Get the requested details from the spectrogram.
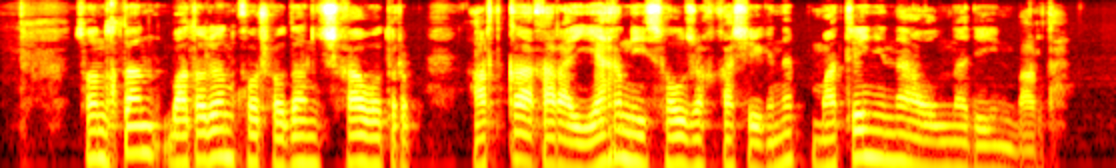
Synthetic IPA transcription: so̞nd̪əq̚t̪ɑnbat̪alʲo̞ɴqʰo̞ɾʃɑwd̪ɑnʃə̥ʁɑwo̞t̪əɾəp̚ | ɑɾt̪qɑqʰɑɾɑjːɑʁnijso̞lˠʒɑqːɑʃe̞ɡʲɪnɪp̚mat̪rʲenʲinɑːwəlˠənɑd̪e̞jɪnbɑ̰ɾd̪ə

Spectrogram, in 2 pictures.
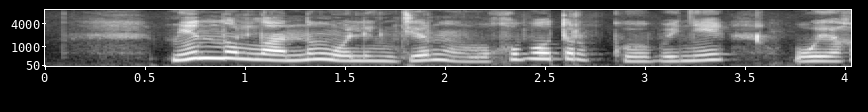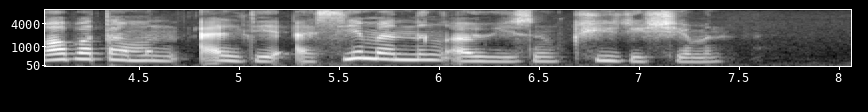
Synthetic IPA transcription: me̞nːʊɾlˠɑnːəɴwɵleŋd̪e̞ɾɪnwo̞qəpwo̞t̪əɾəp̚kʲʰɵbɪne̞wo̞jʁɑbɑt̪ɑmənæ̰ld̪e̞ʔæse̞mænːɪŋʔæ̰wezɪŋkʲʰʏjkʲeʃe̞mɪn

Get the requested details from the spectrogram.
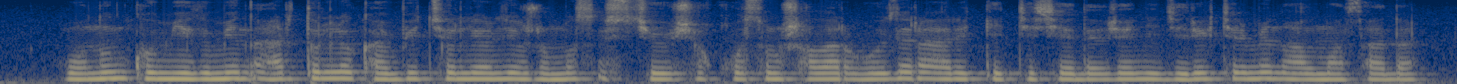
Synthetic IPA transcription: wo̞nəɴkʲʰɵme̞ɡʲɪme̞næɾt̪ʰʏɾlɪkʰo̞mpʲjut̪ʲʰe̞ɾle̞ɾd̪e̞ʒʊməsɪst̪e̞wʃɪqʰo̞səmʃɑlˠɑɾwɵzɑɾɑæɾe̞kʲe̞t̪̚ːe̞se̞d̪ɪʒæne̞d̪iɾe̞k̚t̪ʲe̞ɾme̞nɑlˠmɑsɑd̪ə

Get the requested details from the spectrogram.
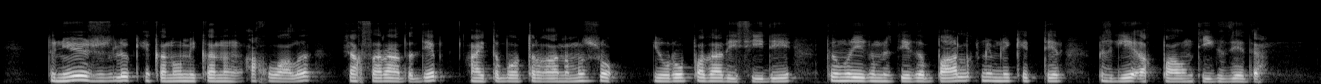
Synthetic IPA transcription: d̪̥ʏnije̞ʒʏzɪlɪkʲe̞ko̞no̞mijkɑnəɴɑqwɑlˠə | ʒ̥ɑqsɑɾɑd̪əd̪e̞p̚ | ɑjt̪əp̬wo̞t̪əɾʁɑnəməzʒo̞q̚ | je̞wɾo̞pɑd̪ɑɾe̞se̞jd̪e̞ | t̪ʰɵŋɪɾe̞ɡʲɪmɪzd̪e̞ɡʲɪbɑɾlˠəqme̞mle̞kʲe̞t̪ːe̞ɾ | b̥ɪzɡʲe̞əq̚pɑlˠənt̪ʰijɡʲɪze̞d̪ɪ

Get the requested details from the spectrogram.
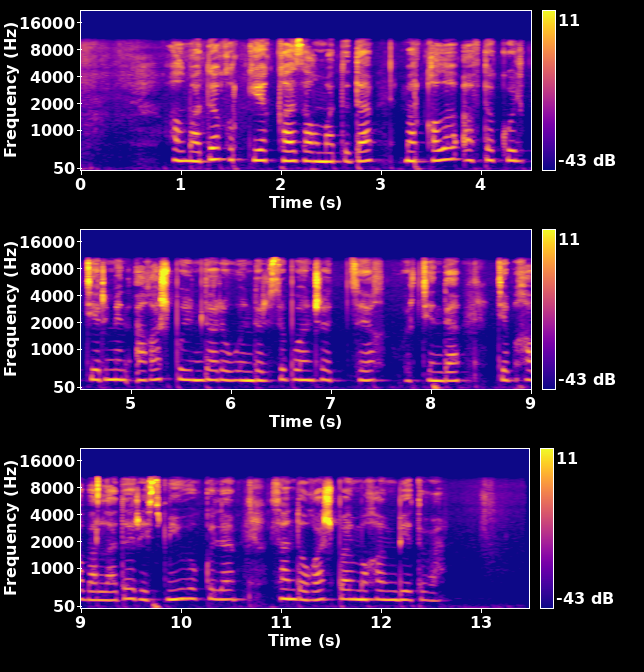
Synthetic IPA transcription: ɑlˠmɑt̪əqʲʰʏɾqkʲeqʰɑzɑlˠmɑt̪əd̪ɑmɑɾqɑlˠəʔaft̪o̞kʰolʲɪkt̪e̞ɾɪme̞nɑʁɑʃbojəmd̪ɑɾəwɵnd̪ɪɾɪsɪbo̞jənʃɑt̪seχwɵɾt̪end̪ɑd̪̥e̞pχɑbɑɾlˠɑd̪əɾe̞smijwɵkʲɪlɪsɑnd̪uwʁɑʃbɑjmʊχɑmbe̞t̪o̞vɑ

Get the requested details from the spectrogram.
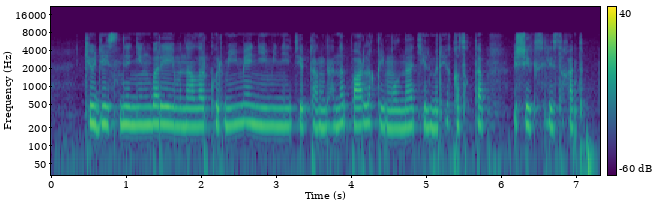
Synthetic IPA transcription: kʲʰewd̪e̞sɪnd̪ene̞ŋbɑɾejmənɑlˠɑɾkʲʰɵɾmejme̞nemened̪e̞p̚t̪ʰɑɴd̪ɑnəp̚bɑɾlˠəqʰːijməlˠənɑt̪ʰelmɪɾeqʰəzə̥q̚t̪ɑp | ʏʃekʲsɪle̞sɪ̥qʰɑt̪ə̥p̚

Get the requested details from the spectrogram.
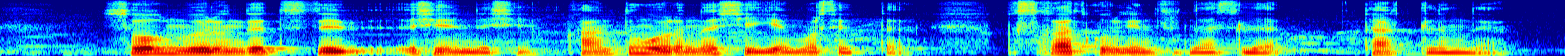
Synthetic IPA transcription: solˠmɵɾɪŋd̪ɪt̪ʰɪ̥sd̪epɪʃenɪnd̪eʃeqʰɑnt̪ːəŋwoɾnənɑʃejɡʲemʊɾset̪ːɪ̰qʰə̥sqʰɑt̪̚kʲʰɵɾɡʲent̪ʰɪŋæsɪlɪt̪ʰæɾt̪ʰːɪlɪŋd̪ɪ̰

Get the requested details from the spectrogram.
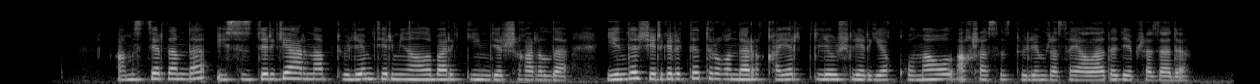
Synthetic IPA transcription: ɑməst̪e̞ɾd̪ɑmd̪ɑʏjsɪzd̪e̞ɾɡʲe̞ɑɾnɑp̚t̪ʰɵle̞mt̪ʰe̞rmijnɑlˠəbɑɾkʲʰijɪmd̪e̞ɾʃəʁɑɾəlˠd̪əje̞nd̪ɪʒe̞ɾɡʲɪlɪk̚t̪ɪt̪ʰʊɾʁənd̪ɑɾqʰɑjəɾt̪ʰɪle̞wʃɪle̞ɾɡʲe̞qʰo̞lˠmɑʁolˠɑ̰qʃɑsəzt̪ʰɵle̞mʒɑsɑjɑlˠɑd̪əd̪e̞pʒ̥ɑzɑd̪ə

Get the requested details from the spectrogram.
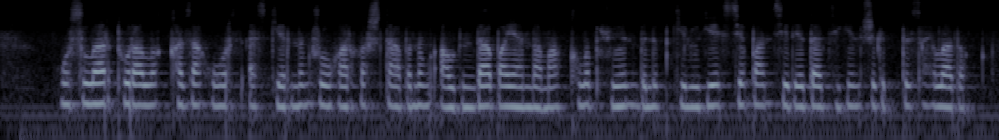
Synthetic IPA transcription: wo̞səlˠɑɾt̪ʰuɾɑlˠəqʰɑzɑqwo̞ɾəsæskʲe̞ɾɪnɪŋʒo̞ʁɑɾʁəʃt̪ɑbənəɴɑlˠd̪ənd̪ɑbɑjɑnd̪ɑmɑqʰəlˠəpʒɵnbɪlɪpkʲʰe̞luɡʲe̞st̪e̞pɑnseɾed̪ɑd̪e̞ɡʲe̞nʒɪɡʲɪt̪ːɪsɑjlˠɑd̪əq̚

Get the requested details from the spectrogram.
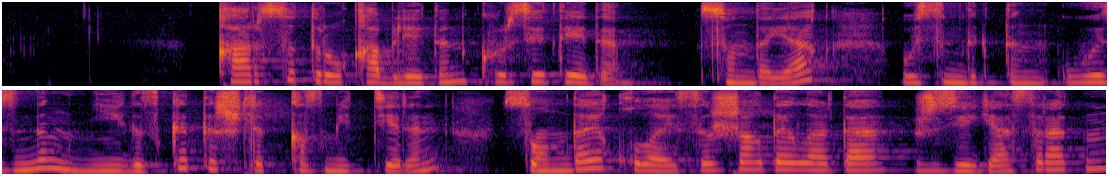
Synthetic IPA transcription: qʰɑɾsət̪ʰʊɾuqʰɑbɪle̞t̪ɪŋkʲʰɵɾse̞t̪e̞d̪ɪ | so̞nd̪ɑjɑqwɵsɪmd̪ɪk̚t̪ɪŋwɵzɪnɪŋne̞ɡʲɪzɡʲɪt̪ʰɪɾʃɪlɪk̚qʰəzme̞t̪ːe̞ɾɪn | so̞nd̪ɑjqʰo̞lˠɑjsəzʒɑʁd̪ɑjlˠɑɾd̪ɑʒʏze̞ɡʲe̞ɑsəɾɑt̪ən

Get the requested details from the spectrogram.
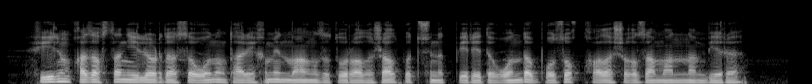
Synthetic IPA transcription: filʲmqʰɑzɑqst̪ɑne̞lo̞ɾd̪ɑsəwo̞nəɴt̪ʰɑɾijχəme̞nmɑɴəzət̪ʰuɾɑlˠəʒɑlˠpət̪ʰʏ̥sɪnɪk̚be̞ɾe̞d̪ɪwo̞nd̪ɑbozoqʰːɑ̰lˠɑʃəʁəzɑmɑnənɑnbe̞ɾɪ

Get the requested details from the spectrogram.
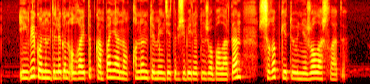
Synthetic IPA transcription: je̞ŋbe̞kɵnɪmd̪ɪlɪɡʲɪnʔʊ̰lˠʁɑjt̪əpkʰo̞mpanʲijanəɴqʰʊnənt̪ʰɵme̞nd̪e̞t̪ɪpʒɪbe̞ɾe̞t̪ɪnʒo̞bɑlˠɑɾd̪ɑnʃəʁəpkʲʰe̞t̪uɪne̞ʒo̞lˠɑʃəlˠɑd̪̥ə̰

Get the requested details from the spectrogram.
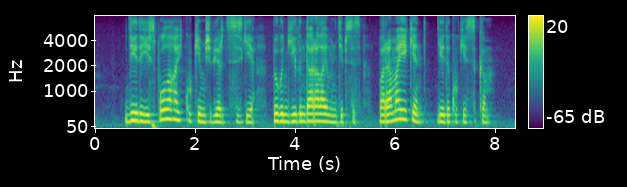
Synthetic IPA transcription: d̪e̞d̪ɪjespo̞lˠɑʁɑjkʲʰɵkʲe̞mʒɪbe̞ɾd̪ɪsɪzɡʲe̞ | b̥ʏɡʲɪŋɡeɡʲɪnd̪ɪɑɾɑlˠɑjmənd̪e̞psɪz | bɑɾɑmɑje̞kʲe̞nd̪e̞d̪ɪkʲʰɵkʲe̞sɪ̥kʲʰɪm

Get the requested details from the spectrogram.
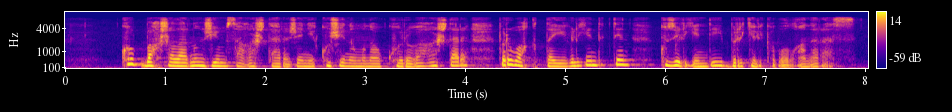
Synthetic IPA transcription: kʲʰɵp̚bɑqʃɑlˠɑɾənəɴʒe̞mɪsɑʁɑʃt̪ɑɾə̰ʒæne̞kʲʰɵʃe̞nɪŋmənɑwkʲʰɵɾʔɪkɑʁɑʃt̪ɑɾəb̥ɪɾwɑqə̥t̪ːɑje̞ɡʲɪlɡʲe̞nd̪ɪk̚t̪e̞ŋ | kʲʰʏze̞lɡʲe̞nd̪e̞jbɪɾkʲʰelkʲɪbo̰lˠʁɑ̰nəɾɑ̰s

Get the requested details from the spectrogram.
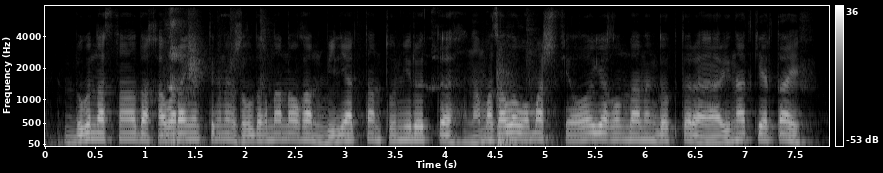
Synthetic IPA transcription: bʏɡʲɪnɑst̪ɑnɑd̪ɑχɑbɑɾaɡʲe̞nt̪ːɪɡʲɪnɪŋʒəlˠd̪əʁənɑɾnɑlˠʁɑnmijlʲˠjart̪ːɑnt̪ʰuɾnijɾwɵt̪ːɪnɑmɑzɑlˠəwo̞mɑʃfʲilˠolˠo̞ɡʲijɑʁʰəlˠəmd̪ɑɾənəɴd̪o̞kt̪o̞ɾəɾʲijnɑt̪kʲʰe̞ɾt̪ɑje̞f

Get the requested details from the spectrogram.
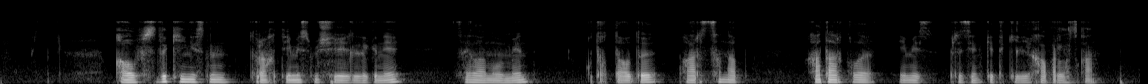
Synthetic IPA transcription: qʰɑwəpsɪzd̪ɪkʲʰe̞ŋe̞sɪnɪŋt̪ʰʊɾʔɑqt̪əe̞me̞smʏʃe̞ʒeɾlɪɡʲɪne̞ | sɑjlˠɑnuəme̞n | qʰʊ̥t̪ʰːə̥q̚t̪ɑwd̪əpʰɑɾəsːɑnɑp̚ | χɑt̪ɑɾqəlˠə | e̞me̞spʰɾʲe̞zid̪e̞n̚kʲe̞t̪ʰɪ̥kʲʰe̞lejχɑbɑɾlˠɑsqɑ̰n

